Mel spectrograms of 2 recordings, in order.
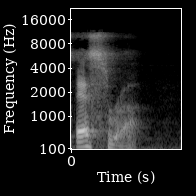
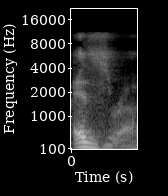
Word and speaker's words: Esra: Oh, it's Esra. It's not Ezra. It's Esra.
